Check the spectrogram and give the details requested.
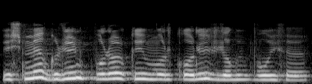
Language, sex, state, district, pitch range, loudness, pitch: Hindi, female, Bihar, Patna, 220-260 Hz, -13 LUFS, 235 Hz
